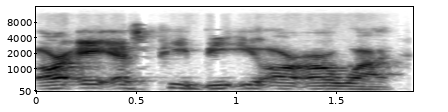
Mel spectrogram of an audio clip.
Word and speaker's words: Raspberry: Brian, Raspberry is spelled Raspberry, not RAS. It's Raspberry.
